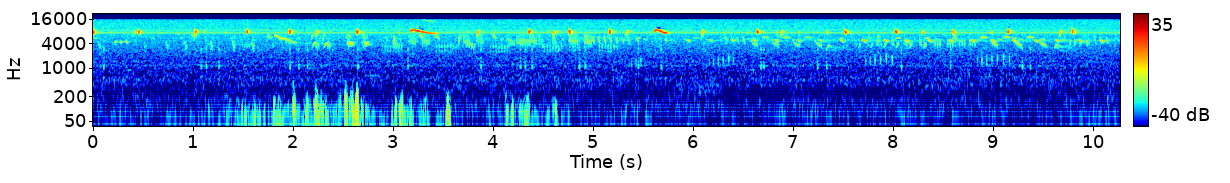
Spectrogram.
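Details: A male Japanese reed bunting (ochre-rumped bunting) in highlands of Kumamoto prefecture, Japan, gives thin, very high, down-slurred call notes, with faint high ticks and low wind rumble early on.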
